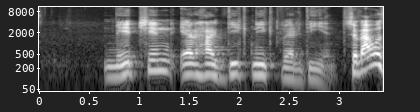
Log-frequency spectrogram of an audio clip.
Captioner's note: speaks German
